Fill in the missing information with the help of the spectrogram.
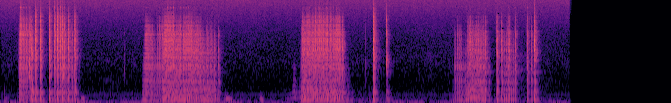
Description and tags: chair sqeaking
squeaking sound created by sitting on chair
chair, furniture, owi, sitting, squeaky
